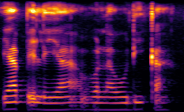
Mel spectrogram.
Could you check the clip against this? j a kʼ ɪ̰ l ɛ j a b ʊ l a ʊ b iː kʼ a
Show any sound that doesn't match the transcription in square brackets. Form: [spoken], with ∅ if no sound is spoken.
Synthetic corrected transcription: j a [pʼ] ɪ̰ l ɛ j a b ʊ l a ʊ [d] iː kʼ a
